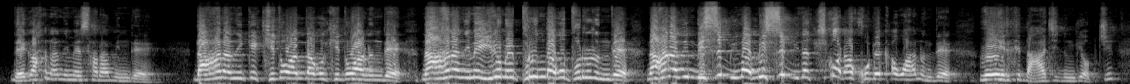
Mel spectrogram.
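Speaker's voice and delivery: loud, high anguished cry; desperate believer. Acted. Believer crying out, doubting God, loud and high. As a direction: plead out the doubts at full voice.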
